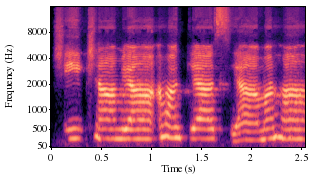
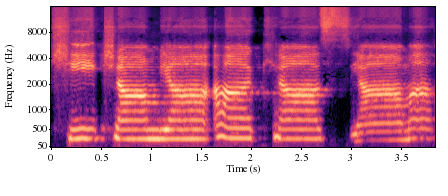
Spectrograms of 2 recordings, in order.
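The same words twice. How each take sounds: First: The phrase is recited quickly. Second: The phrase is recited slowly.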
